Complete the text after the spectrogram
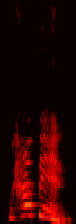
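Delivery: high, loud shocked question; alarmed question. Acted. Father sees the thorn in her eye, alarmed question. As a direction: react with alarm.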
